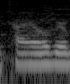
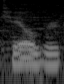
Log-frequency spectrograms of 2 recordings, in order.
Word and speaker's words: Kyogre: you about God now Kyogre or Kyogre however you want to pronounce it I say Kyogre but I just said kogre cuz some people really pronounce it like that I don't know where they get the a from but sure you go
